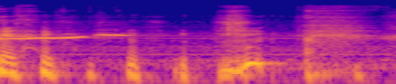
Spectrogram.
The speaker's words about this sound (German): du kannst sicher vieles, aber Pfeifen gehört nicht dazu.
